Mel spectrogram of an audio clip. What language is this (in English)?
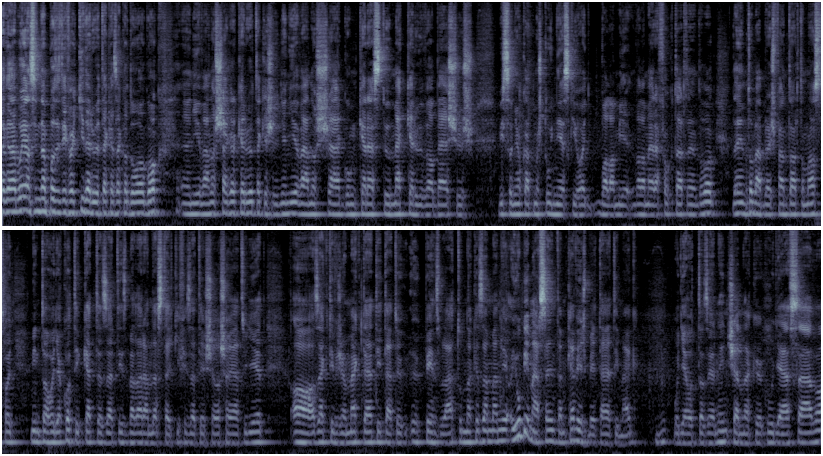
Hungarian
